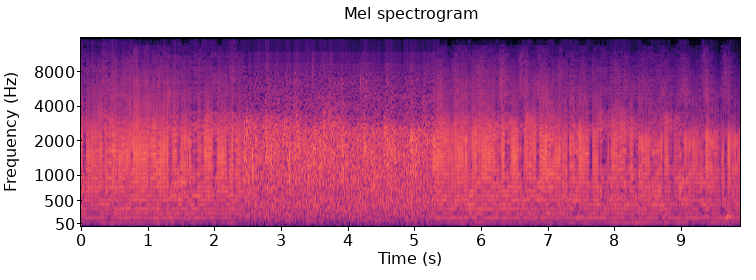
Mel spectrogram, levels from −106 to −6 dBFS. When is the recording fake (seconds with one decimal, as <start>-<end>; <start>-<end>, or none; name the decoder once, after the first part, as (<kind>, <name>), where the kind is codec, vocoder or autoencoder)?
0.0-2.4 (vocoder, BigVGAN v2); 5.3-9.9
